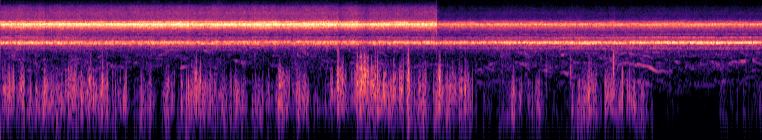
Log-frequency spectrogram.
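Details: Chorus of cicadas at Barichara, a loud unbroken high-pitched drone on two steady tones, with low murmuring voices or rustling underneath and the drone dropping a little in strength partway through.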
